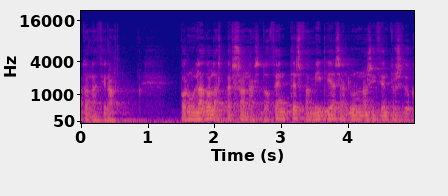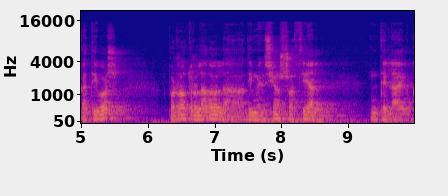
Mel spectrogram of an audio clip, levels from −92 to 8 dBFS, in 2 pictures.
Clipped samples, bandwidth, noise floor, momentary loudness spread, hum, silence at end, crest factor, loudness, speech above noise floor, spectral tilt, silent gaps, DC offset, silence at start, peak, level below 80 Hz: under 0.1%; 15.5 kHz; -54 dBFS; 18 LU; none; 0 s; 18 dB; -34 LUFS; 21 dB; -5.5 dB/octave; none; under 0.1%; 0 s; -16 dBFS; -50 dBFS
